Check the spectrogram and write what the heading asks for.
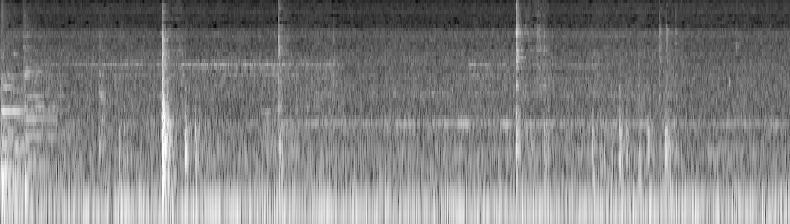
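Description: Batata vadas deep-frying in hot oil with a steady sizzle, while a metal slotted spoon clinks against the steel pan four times, loudest about two seconds in.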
